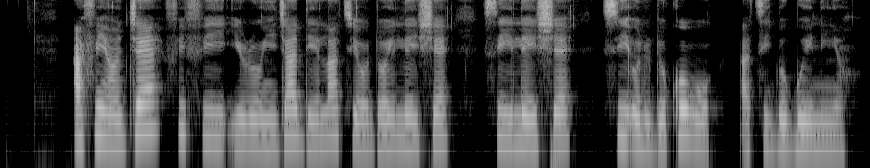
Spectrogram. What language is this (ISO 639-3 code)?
yor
